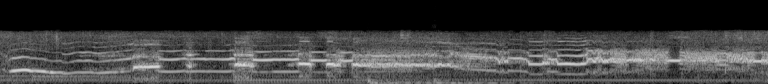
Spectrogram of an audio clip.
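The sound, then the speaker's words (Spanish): A woman's scream of terror as a consecrated host burns her forehead in a Dracula horror drama: a high, drawn-out, wavering shriek whose pitch keeps shifting, sustained loudly through the whole clip. “Se produjo un grito de terror que casi heló la sangre en nuestras venas.”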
